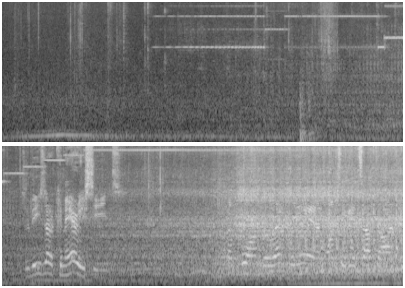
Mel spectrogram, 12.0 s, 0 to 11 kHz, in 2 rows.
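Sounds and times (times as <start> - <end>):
single thump: 4.4 - 4.8
motor humming with rising whine: 5.1 - 12.0.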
